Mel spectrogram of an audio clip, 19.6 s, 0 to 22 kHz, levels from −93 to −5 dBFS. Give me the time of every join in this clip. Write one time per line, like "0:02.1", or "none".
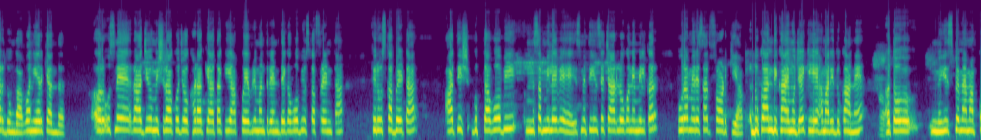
0:14.9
